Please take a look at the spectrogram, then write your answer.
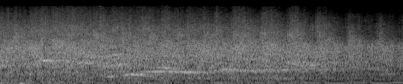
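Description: Sustained audience applause, a dense, steady wash of many hands clapping at full volume for about four seconds, with a faint murmur of voices underneath.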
